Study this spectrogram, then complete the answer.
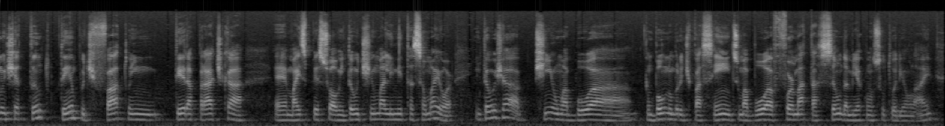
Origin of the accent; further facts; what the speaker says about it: Rio Grande do Sul, Brazil; moved away as an adult; now in São Paulo, Brazil; eu sou do Rio Grande do Sul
